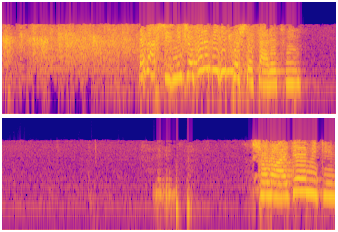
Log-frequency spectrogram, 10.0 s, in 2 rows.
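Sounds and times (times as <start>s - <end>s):
audience applause: 0.0s - 2.2s
speech: 2.0s - 4.6s, 8.9s - 9.9s.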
